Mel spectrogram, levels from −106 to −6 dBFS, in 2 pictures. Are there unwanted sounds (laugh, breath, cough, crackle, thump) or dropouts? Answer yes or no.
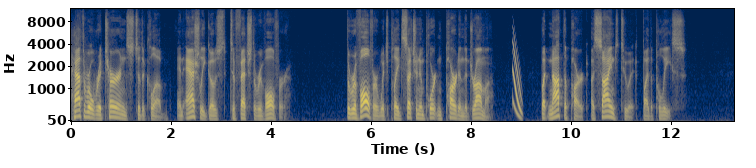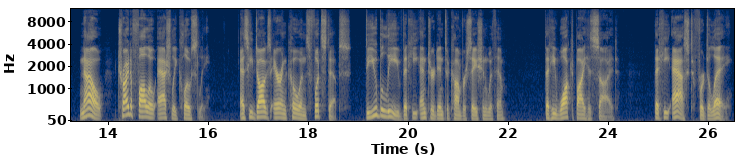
yes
